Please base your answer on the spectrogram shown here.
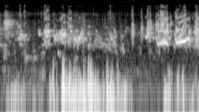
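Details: Budgerigar chirps: twittering and warbled notes with a clear rising whistle near the end, over prominent low rumbling and knocking noises.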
